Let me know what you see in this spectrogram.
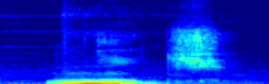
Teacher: слово ніч перший звук у слові нь м'який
